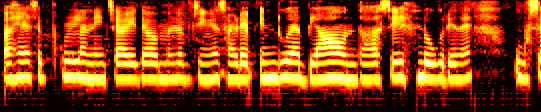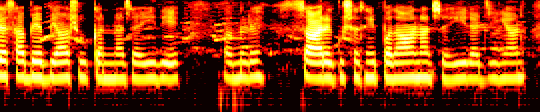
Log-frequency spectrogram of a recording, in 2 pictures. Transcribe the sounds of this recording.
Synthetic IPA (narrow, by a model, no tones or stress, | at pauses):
əɦẽːəsepʰulːanĩːt͡ʃaːid̪aːmət̪ləbd͡ʒijãːsaːɽeːɪnd̪uɛ̃ːbjaːɦʊ̃nd̪aːəseːɖoːkɾeːd̪ɛ̃ːʊsɛːsabjẽːbjaːʃʊɾukəɾnaːt͡ʃaːiːd̪eːmət̪ləsaːɾeːkʊʃəsĩːpəd̪aːonaːt͡ʃaːɦiːd̪aːd͡ʒijãːn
